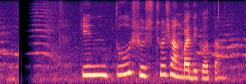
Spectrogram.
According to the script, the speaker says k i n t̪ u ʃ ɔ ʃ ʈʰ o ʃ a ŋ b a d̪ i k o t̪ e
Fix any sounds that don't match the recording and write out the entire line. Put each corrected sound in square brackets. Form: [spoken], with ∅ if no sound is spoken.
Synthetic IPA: k i n t̪ u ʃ [u] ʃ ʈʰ o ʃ a ŋ b a d̪ i k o t̪ [a]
